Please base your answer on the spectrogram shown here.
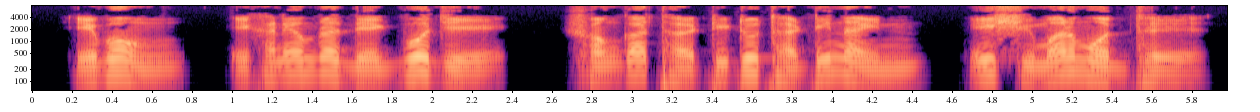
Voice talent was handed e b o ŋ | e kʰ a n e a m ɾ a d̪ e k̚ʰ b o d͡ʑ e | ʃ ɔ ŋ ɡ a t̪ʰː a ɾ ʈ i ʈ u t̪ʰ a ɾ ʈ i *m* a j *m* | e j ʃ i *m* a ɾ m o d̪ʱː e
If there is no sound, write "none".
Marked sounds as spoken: n, n, m

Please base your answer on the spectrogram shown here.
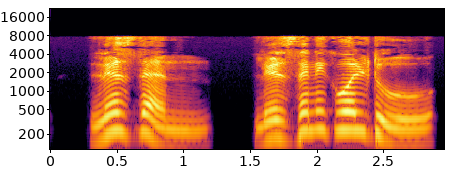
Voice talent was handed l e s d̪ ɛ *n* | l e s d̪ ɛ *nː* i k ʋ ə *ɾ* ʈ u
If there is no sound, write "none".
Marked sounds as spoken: n, n, l

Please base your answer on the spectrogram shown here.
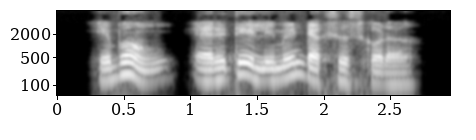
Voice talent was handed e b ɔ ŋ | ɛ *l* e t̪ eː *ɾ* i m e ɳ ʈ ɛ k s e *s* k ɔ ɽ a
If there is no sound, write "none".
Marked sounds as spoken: ɾ, l, s

